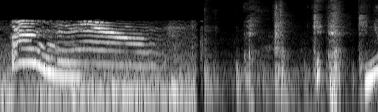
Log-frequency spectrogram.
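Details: Cat giving a drawn-out harmonic meow lasting about a second and a half, its pitch sliding downward, then indoor human speech with short clicks and a brief rising cat-like sound at the end.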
